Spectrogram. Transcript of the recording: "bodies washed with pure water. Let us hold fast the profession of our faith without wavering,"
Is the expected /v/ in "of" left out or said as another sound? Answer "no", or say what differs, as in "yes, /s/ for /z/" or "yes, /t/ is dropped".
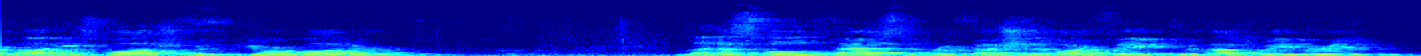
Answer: no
